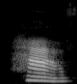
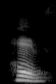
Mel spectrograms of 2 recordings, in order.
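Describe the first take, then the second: First: The vowel is an open 'a' sound. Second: The vowel is a closer 'e' sound. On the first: The speaker calls it right. "We want to open our mouths and say have" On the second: The speaker calls it wrong. "take this short A sound, a, a, and say e"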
